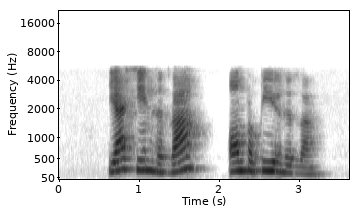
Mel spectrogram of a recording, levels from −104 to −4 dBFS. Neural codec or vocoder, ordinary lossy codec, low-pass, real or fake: codec, 44.1 kHz, 3.4 kbps, Pupu-Codec; none; 5.4 kHz; fake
